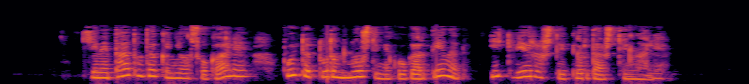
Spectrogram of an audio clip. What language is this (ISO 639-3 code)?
chm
